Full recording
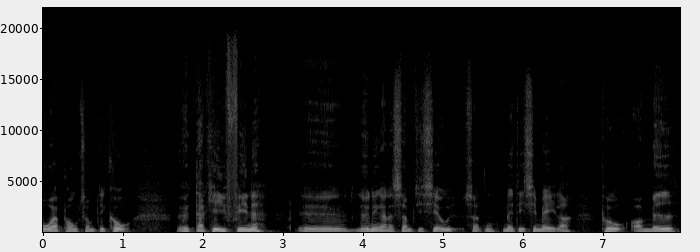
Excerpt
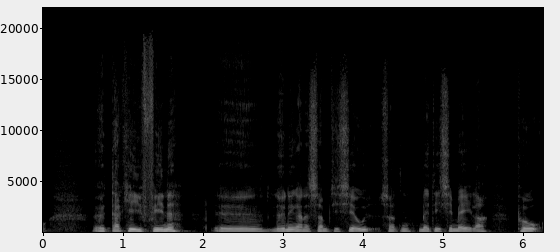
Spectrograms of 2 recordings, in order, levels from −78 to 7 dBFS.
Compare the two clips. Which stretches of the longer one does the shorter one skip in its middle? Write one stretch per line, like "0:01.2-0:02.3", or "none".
none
